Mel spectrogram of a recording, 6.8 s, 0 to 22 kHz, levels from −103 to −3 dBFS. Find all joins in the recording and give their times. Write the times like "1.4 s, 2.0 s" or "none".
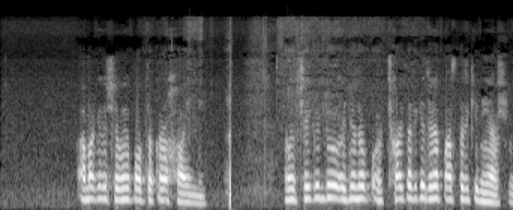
3.1 s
